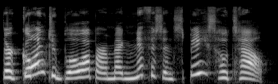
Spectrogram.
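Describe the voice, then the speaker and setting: A woman voicing a pompous, short-tempered male President with a rasping voice in a children's audiobook, barking orders. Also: sits high, animated, normal speed, a bit bright, no echo, clean studio sound. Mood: furious.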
